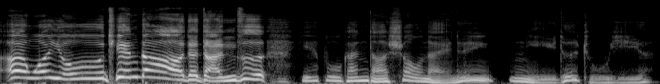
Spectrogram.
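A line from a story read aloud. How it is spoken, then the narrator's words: Sighing. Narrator (Chinese): 楚留香叹了一口气说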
